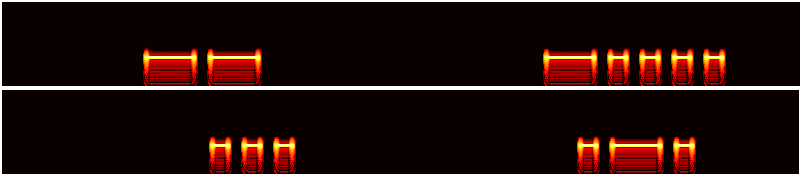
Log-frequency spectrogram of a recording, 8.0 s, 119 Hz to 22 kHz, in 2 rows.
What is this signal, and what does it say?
Morse code, heard as a keyed tone, about 15 wpm, spaced as for 5 wpm, 700 Hz. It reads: M6SR
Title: USA Call Signs - 5 Characters - 6x Character Spacing - 15wpm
